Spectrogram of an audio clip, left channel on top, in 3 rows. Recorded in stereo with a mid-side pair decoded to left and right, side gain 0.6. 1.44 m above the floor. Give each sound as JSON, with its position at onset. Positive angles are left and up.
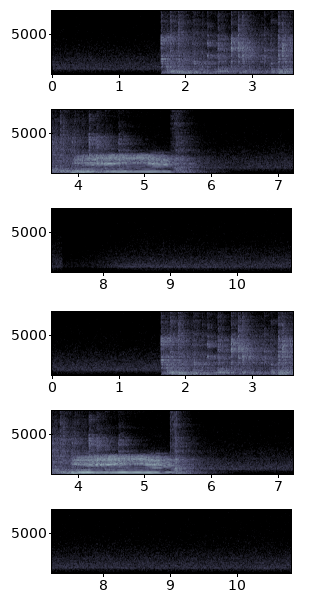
{"t": 1.6, "sound": "typing on a keyboard", "azimuth_deg": 0, "distance_m": 3.0}
{"t": 3.7, "sound": "singing", "azimuth_deg": -50, "distance_m": 1.9}
{"t": 5.4, "sound": "a microwave", "azimuth_deg": -65, "distance_m": 1.2}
